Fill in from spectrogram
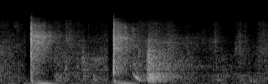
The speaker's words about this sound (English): He played Virgil Tibbs in The Heat of the Night, a man righteous enough to slap in return the white politician who had slapped him.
